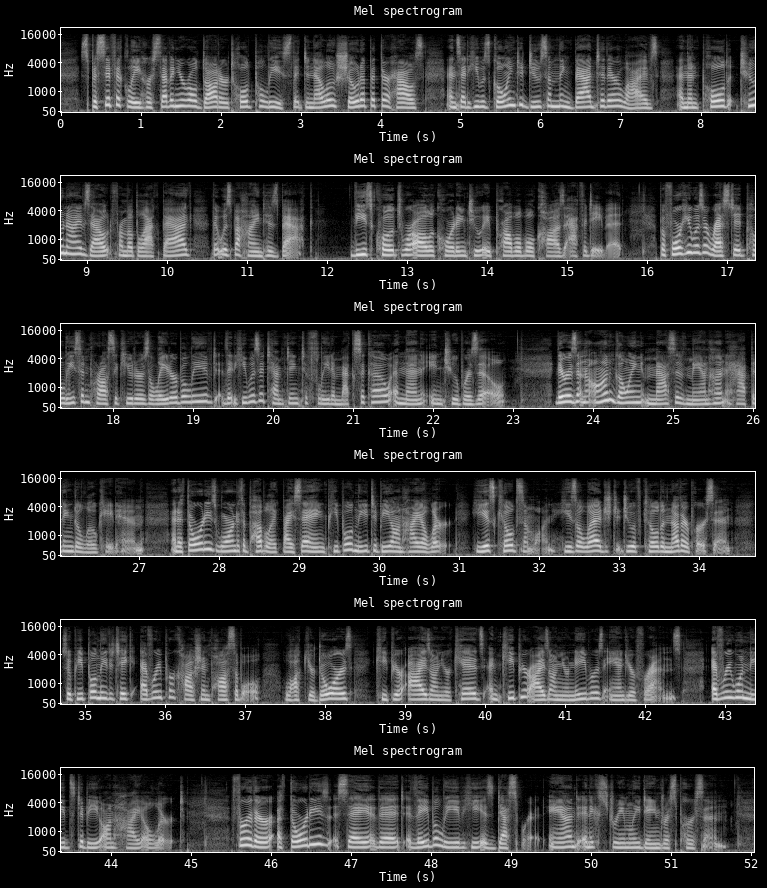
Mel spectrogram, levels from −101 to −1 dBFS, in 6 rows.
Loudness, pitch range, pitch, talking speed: -25 LUFS, 210-260 Hz, 235 Hz, 180 wpm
